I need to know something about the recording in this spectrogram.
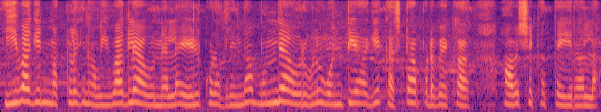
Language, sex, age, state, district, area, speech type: Kannada, female, 30-45, Karnataka, Bangalore Urban, urban, spontaneous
